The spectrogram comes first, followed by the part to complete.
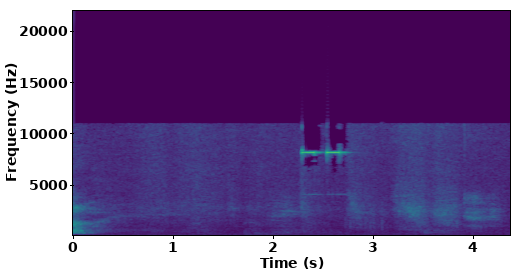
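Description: Quiet room with a steady low hum. About two seconds in come two short high-pitched squeaks, followed by faint breathing.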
